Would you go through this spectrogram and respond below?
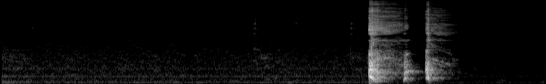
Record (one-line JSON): {"cough_length": "5.5 s", "cough_amplitude": 32768, "cough_signal_mean_std_ratio": 0.18, "survey_phase": "beta (2021-08-13 to 2022-03-07)", "age": "65+", "gender": "Female", "wearing_mask": "No", "symptom_none": true, "smoker_status": "Never smoked", "respiratory_condition_asthma": false, "respiratory_condition_other": false, "recruitment_source": "REACT", "submission_delay": "2 days", "covid_test_result": "Negative", "covid_test_method": "RT-qPCR"}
